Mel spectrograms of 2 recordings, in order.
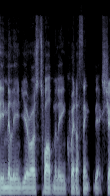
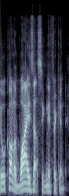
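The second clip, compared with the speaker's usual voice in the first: mock doubting viewer; 4 semitones higher, 6 dB louder, faster than usual. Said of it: "a lot of you guys might say".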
